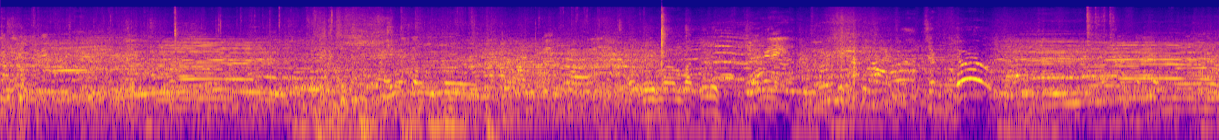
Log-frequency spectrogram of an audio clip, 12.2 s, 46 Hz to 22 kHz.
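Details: Cattle at the Pasar Sapi Pon livestock market in Ambarawa, Semarang, ahead of 2021: drawn-out, layered moos rise and fall over steady crowd chatter and market bustle, with a sharper rising call near the end.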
